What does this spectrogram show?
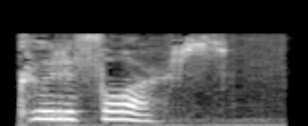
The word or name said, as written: coup de force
